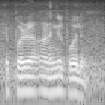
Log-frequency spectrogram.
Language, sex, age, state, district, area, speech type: Malayalam, male, 30-45, Kerala, Idukki, rural, spontaneous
